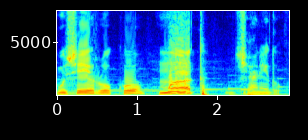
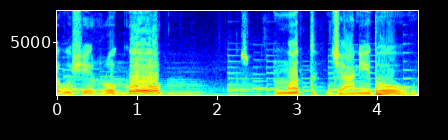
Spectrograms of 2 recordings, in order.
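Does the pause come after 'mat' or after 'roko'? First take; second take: after mat; after roko. First: The pause falls right after the word mat. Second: The pause falls right after the word roko. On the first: Do not stop him; let him go. "यानी कि सकारात्मक वाक्य, जाने की प्रतिक्रिया" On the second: Stop him and do not let him go. "यानी कि उसे हम रुकवाना है और उसे जाने को नहीं देना है।"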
